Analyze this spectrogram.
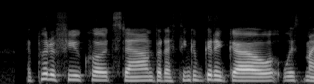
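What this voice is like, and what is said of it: Usual voice. Nothing is said of it.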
